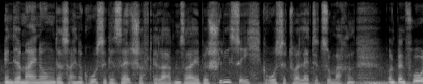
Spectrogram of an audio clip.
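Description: An actor playing an eccentric, bookish young philosopher with a wry, self-important theatrical manner in a radio play. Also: male voice, medium pitch, background noise, lightly acted. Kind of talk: dramatic reading of letters in radio play.

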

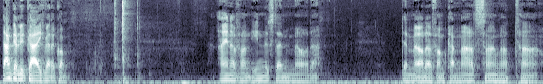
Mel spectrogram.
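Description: An actor playing a middle-aged police inspector who questions tersely and with authority in an old radio drama. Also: male voice, a bass voice, fairly even intonation, takes it slowly, a bit bright, full character voice. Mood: probing, calm. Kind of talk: 1960s German radio drama acting. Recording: noisy old radio recording with clicks.

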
